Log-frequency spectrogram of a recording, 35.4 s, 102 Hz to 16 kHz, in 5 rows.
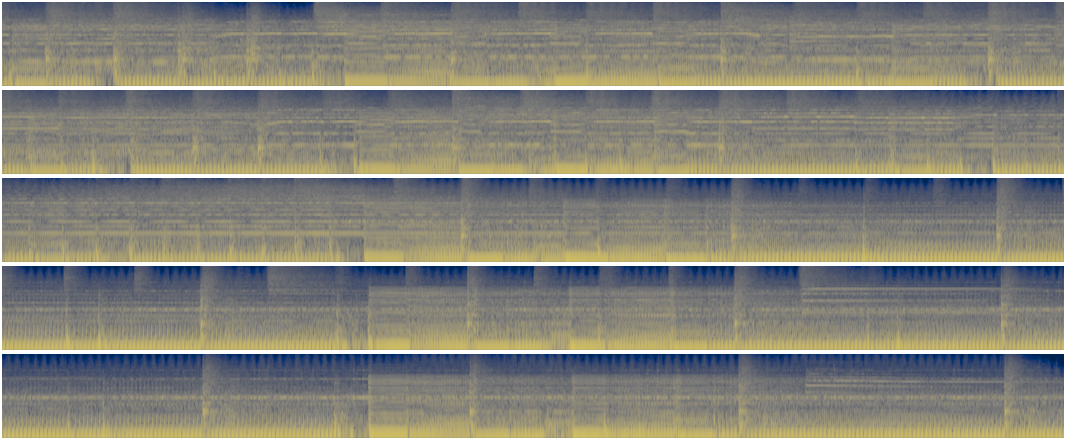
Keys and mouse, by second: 0.5 z, 1.7 KP_5, 1.8-3.5 middle drag, 4.8-8.0 drag, 8.0-9.8 middle drag, 9.8 KP_5, 10.3 KP_1, 11.3 z, 13.0 ctrl+KP_Add, 16.4 x, 21.1 z, 21.2-23.1 middle drag, 23.6-26.0 middle drag, 26.0-29.3 drag, 28.5 x, 31.8 middle click, 33.1 ctrl+z, 34.4 x.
